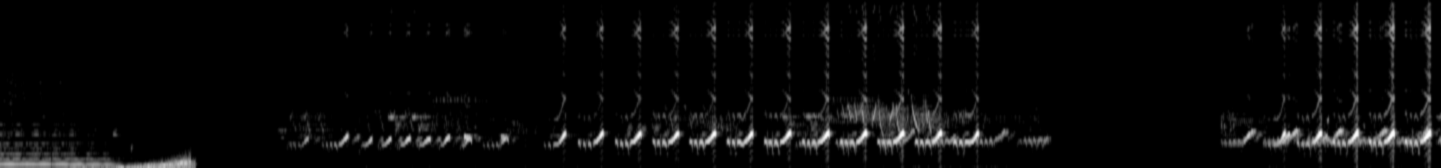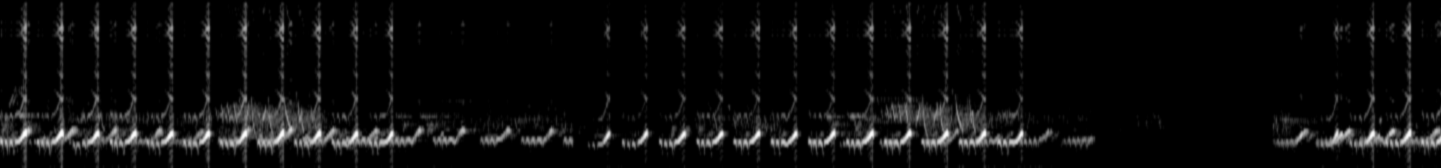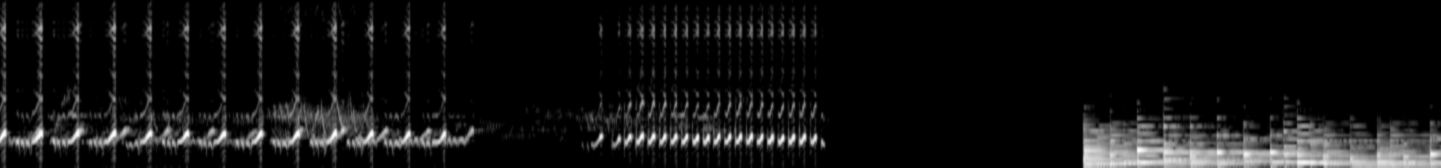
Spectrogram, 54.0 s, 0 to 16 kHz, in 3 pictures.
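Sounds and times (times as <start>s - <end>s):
sandpiper calling: 43.4s - 46.4s.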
